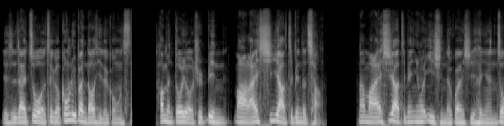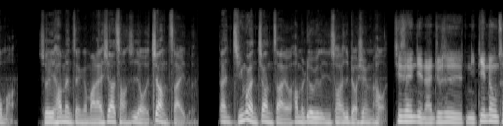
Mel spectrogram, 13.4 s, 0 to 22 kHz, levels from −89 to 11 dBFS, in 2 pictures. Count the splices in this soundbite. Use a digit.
1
